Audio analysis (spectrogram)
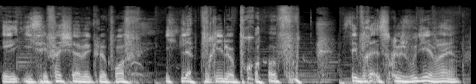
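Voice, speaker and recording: A medium-pitched man hosting a morning radio show, chatting and telling stories with lots of small hesitations. Faint music plays beneath his voice on the broadcast. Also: normal speed. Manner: chatty storyteller, hesitant fillers. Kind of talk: casual radio banter.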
